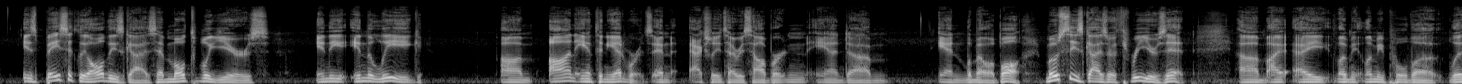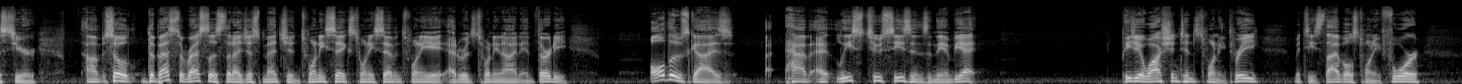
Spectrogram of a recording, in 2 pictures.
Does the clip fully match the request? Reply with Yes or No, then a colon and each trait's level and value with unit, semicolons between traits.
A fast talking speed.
No: average, 165 wpm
